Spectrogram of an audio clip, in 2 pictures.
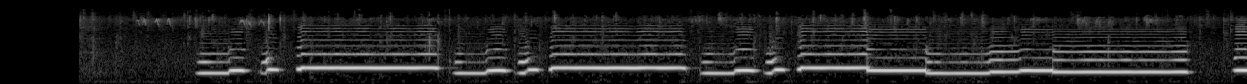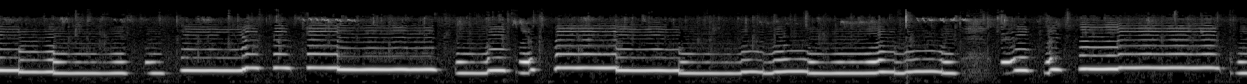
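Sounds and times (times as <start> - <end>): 
recorder melody: 2.0 - 24.9.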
